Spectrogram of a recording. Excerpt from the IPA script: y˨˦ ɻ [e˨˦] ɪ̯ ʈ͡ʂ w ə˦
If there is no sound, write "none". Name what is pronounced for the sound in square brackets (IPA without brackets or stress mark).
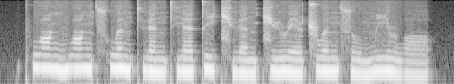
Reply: e˨˦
